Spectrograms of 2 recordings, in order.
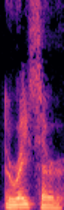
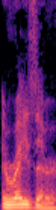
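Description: First: Eraser said e-RAY-ser with a hissed s; eraser with s sound. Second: Eraser said e-RAY-zer with a buzzing z; eraser with z sound. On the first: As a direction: Eraser with a clear s in the middle. (Eraser با صدای س) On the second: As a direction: eraser with a voiced z in the middle. (eraser با صدای ز) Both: Shown as a demonstration.

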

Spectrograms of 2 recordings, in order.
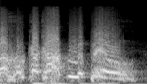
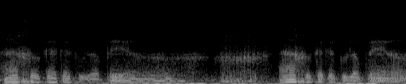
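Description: First: Put-on high, loud baby squawk; excited baby babble. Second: Very soft, low sleepy murmur; sleeping baby babble. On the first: Baby brother answering Mateo, loud high babble. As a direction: shout nonsense like a wide-awake baby. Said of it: "su hermano Pablete". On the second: Acted. Baby brother asleep in bed, faint sleepy babble. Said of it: "el hermanito ya durmiendo".

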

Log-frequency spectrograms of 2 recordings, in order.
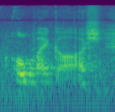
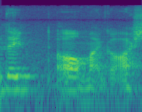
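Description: First: Breathy whispered amazement; whispered oh my gosh. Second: Said in the usual way. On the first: Retold or imitated. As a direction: gasp it out in a whisper. Retelling her reaction to hummus.

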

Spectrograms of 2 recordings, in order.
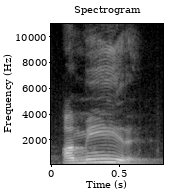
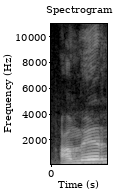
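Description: First: अमीर with a long ee, "ameer"; correct stretched reading. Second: अमीर misread as "amer" with e; wrong unstretched reading. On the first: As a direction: hold the ee in अमीर. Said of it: "याय को खींच कर पढ़ते हैं". (अमीर में ई खींचकर) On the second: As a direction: swap the ee of अमीर for e. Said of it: "अमीर नहीं पढ़ते इसको". (अमीर को "अमेर" बोलें) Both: Shown as a demonstration.

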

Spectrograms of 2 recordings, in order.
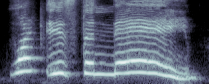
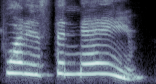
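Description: First: High, loud and slow, drawn out demand; demanding shout. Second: High, loud, slow question shoved in his face; demanding shout. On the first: Ahsoka demanding the name from the dying prime minister, loud and slow. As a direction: bark the question right in his face. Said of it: "That's how she says it too". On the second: Ahsoka in the dying man's face, slow loud demand. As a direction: demand it, drawing out every word. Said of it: "and says". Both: Retold or imitated.

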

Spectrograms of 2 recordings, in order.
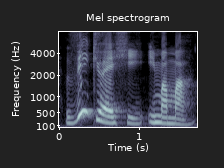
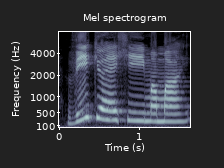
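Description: First: Slow, lower, stressing Δίκιο; measured big-sibling agreement on «Δίκιο»; lightly voiced eldest hedgehog, slow. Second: Slow, louder chorus leaning on Δίκιο; the others echo «Δίκιο» louder; light chorus of small hedgehogs; little hedgehogs together. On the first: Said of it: "είπε το πιο μεγάλο". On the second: Acted. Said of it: "είπανε και τα άλλα".

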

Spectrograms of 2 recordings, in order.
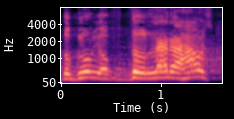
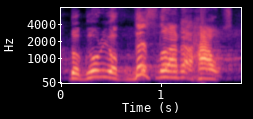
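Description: First: "the" held up as the wrong word, pitch rising at the end; stress on THE. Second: "this" punched, falling away to the end; stress on THIS. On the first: Preacher rejecting the misquoted verse, stress on "the". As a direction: lean on "the", leave it hanging for contrast. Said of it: "He is not talking about". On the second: Preacher giving the verse correctly, stress on "this". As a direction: land hard on "this" as the correct word. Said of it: "I emphasized the word "this". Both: Shown as a demonstration.

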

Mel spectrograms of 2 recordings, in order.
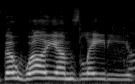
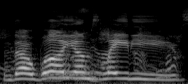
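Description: First: Said in the usual way. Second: "Williams" drawn out slow and proud; slow down and lean on "Williams"; stress on Williams. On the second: Shown as a demonstration.

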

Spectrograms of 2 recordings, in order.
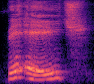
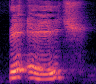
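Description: No difference in how they are said.

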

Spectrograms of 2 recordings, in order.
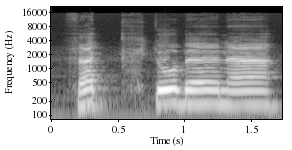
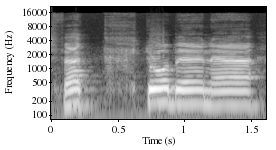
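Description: First: فاكتبنا slowly, k released with a moderate puff, no vowel; correct light hams. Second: فاكتبنا with an exaggerated long puff of air after k; overdone hams. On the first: Teacher models the correct kaf, light breath. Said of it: "الصحيح فاكتبنا هكذا". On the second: Teacher shows the second mistake, overbreathed kaf. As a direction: let too much breath rush out of the k. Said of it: "أو يبالغ في الهمس". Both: Shown as a demonstration.

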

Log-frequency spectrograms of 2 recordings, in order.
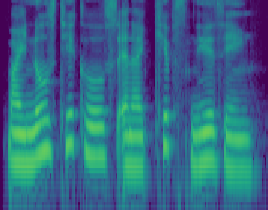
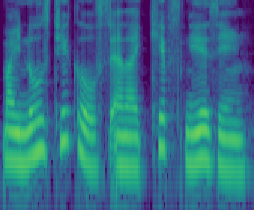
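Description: No difference in how they are said.

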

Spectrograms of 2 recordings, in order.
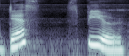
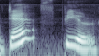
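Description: First: ডেসপিয়ার said slowly, syllable by syllable; split into syllables. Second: Said in the usual way. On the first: Shown as a demonstration. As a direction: spell out ডেসপিয়ার in two slow parts. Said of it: "ডেসপিয়ারকে আমরা দুই ভাগে ভাগ করতে পারি". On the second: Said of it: "দুই ভাগে ভাগ করতে পারি".

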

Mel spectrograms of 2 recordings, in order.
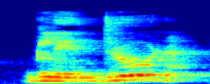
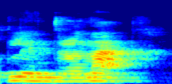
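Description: First: GLENDRONACH as "glen-DRO-nak"; loud, long DRO in GLENDRONACH; middle-syllable stress. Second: GLENDRONACH as "glen-dro-NAK"; weight on NACH in GLENDRONACH; wrong final stress. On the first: Shown as a demonstration. Teacher corrects it, firm "glen-DRO-nak". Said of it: "Y no es así". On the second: Retold or imitated. Showing the usual error, "glen-dro-NAK". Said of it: "nosotros normalmente diríamos".

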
